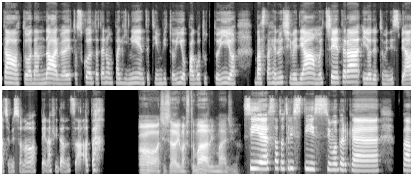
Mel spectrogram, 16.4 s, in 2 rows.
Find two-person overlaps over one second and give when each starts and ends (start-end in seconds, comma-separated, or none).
none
